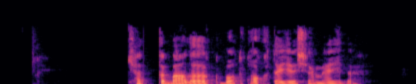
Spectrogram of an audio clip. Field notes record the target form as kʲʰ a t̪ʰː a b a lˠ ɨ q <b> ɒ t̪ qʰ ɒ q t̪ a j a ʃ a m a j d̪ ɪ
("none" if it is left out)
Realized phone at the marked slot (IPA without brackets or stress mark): b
